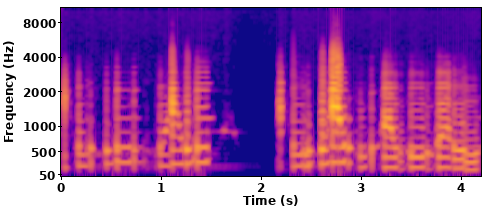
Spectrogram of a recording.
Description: WORMY, Funk Guitar; Zero G - Funk Guitar

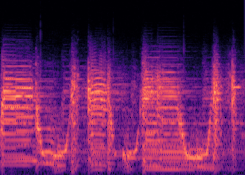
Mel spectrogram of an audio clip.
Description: GUITAR

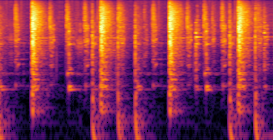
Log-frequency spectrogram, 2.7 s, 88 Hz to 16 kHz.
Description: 175, Drum Loops; M8; Electronisounds

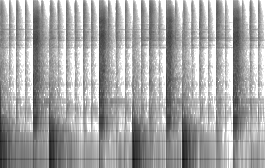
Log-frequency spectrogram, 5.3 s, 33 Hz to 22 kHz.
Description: ACOUSTIC DRUMS, 90 BPM

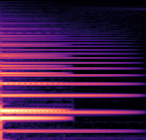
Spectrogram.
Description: chord

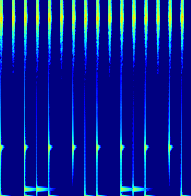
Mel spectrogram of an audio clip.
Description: Loop, classic machines; arranger

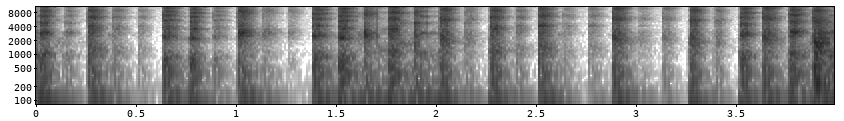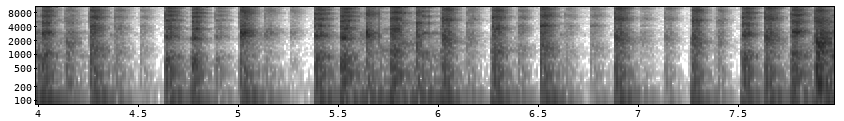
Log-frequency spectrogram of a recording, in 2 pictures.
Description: Percussion Loop; Drums & Percussion; Electronic Point Blank

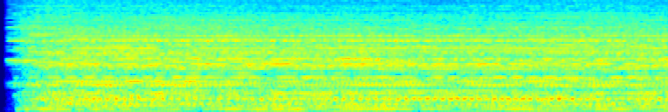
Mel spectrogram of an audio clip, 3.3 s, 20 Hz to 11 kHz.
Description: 12-Tone, Chord Cluster; Roland L-CD702; ORC

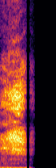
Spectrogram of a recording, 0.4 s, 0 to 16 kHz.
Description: Vocal, Blues & Soul; ILIO; Vocal Planet VOL-2

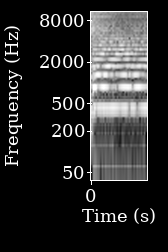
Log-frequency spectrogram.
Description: DG WAVE, DIGI SYN

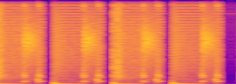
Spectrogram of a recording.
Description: Game Boy Kick Loop

